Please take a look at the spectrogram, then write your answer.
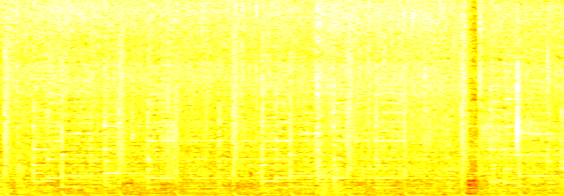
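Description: Potato pieces frying in a pan with cumin powder, red chili and salt, a continuous close sizzle with faint clinks and stirring under it, no speech.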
